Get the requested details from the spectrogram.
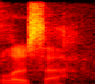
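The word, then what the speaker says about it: Lohse: I know it's now pronounced Losa.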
